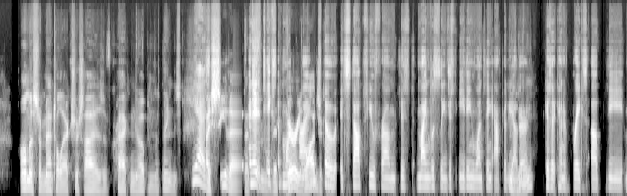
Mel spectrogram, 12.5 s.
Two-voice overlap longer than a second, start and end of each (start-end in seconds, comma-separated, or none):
5.0-6.7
